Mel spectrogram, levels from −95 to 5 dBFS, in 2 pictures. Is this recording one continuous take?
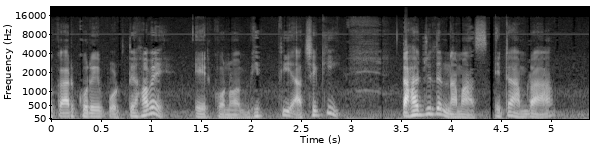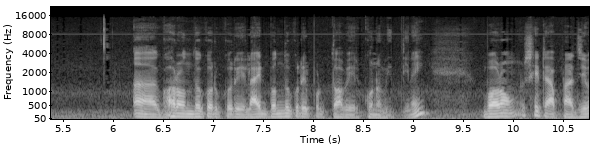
yes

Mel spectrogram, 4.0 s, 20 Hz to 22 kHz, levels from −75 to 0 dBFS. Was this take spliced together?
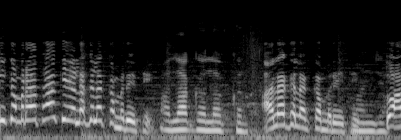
no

